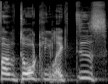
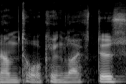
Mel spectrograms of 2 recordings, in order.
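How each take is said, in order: First: The voice is lively and energetic. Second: The voice is flat and low in energy. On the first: The speaker seems more energetic. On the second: The speaker seems less energetic.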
